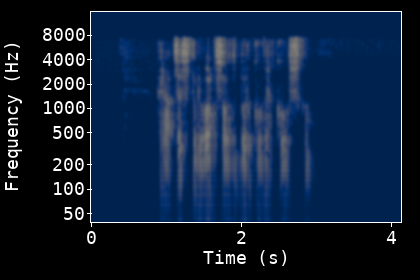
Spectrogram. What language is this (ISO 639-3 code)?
ces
